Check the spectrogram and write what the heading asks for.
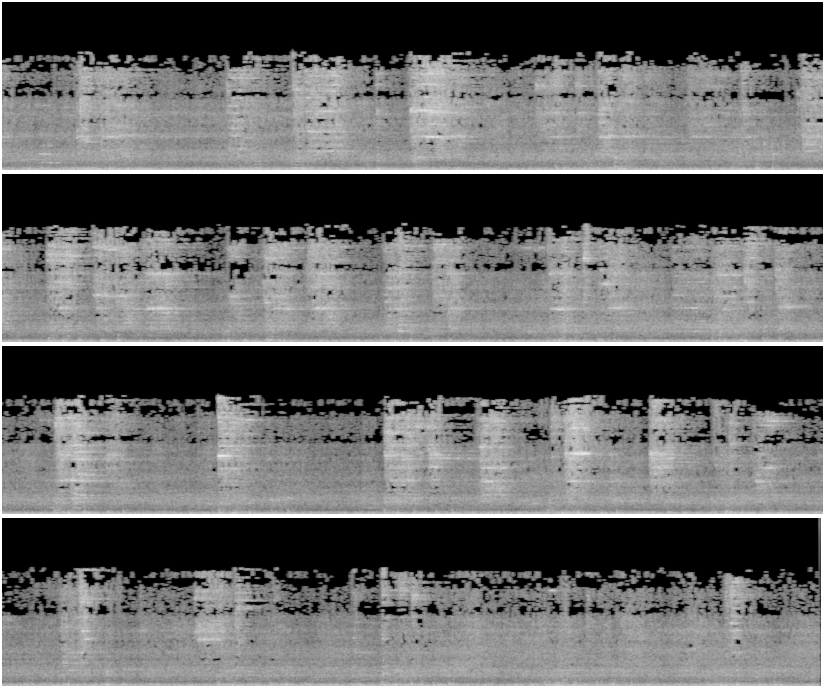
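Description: Freight train cars rolling past a grade crossing: a steady heavy rumble with a continuous irregular clatter and clicking of steel wheels on the rails.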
